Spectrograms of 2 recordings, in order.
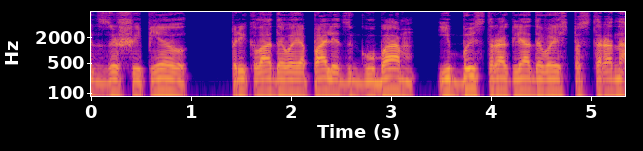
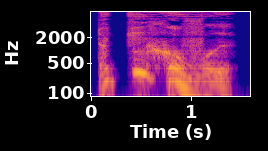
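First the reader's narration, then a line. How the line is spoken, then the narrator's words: Hissing. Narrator (Russian): снова прошипел Хагрид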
